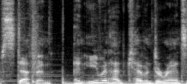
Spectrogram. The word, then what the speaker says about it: Stephen: During a pitch meeting to re-sign Curry, the Nike team mispronounced his name, they called him Stefan instead of Stephen, and even had Kevin Durant's name on one of the PowerPoint slides.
